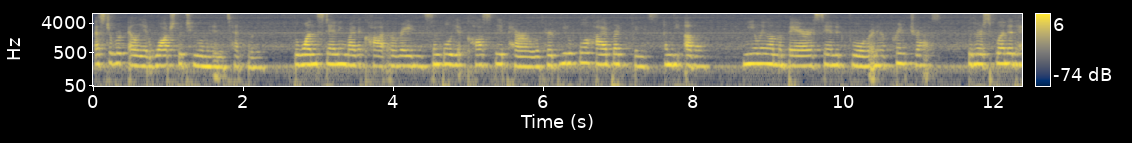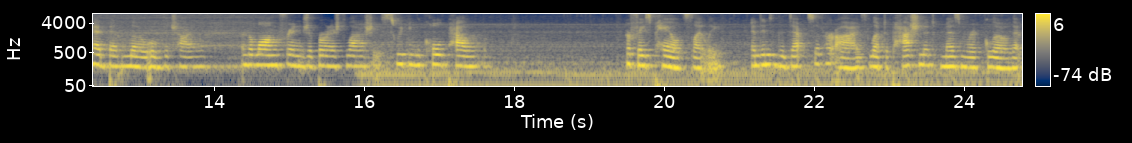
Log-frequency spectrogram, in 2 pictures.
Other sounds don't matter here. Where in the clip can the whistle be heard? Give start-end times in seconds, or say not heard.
not heard.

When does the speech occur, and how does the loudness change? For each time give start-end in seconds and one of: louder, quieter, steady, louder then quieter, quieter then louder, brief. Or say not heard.
0.0-17.6 steady
19.5-24.7 steady.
